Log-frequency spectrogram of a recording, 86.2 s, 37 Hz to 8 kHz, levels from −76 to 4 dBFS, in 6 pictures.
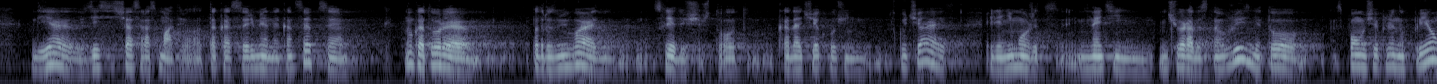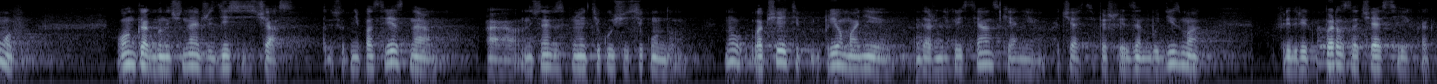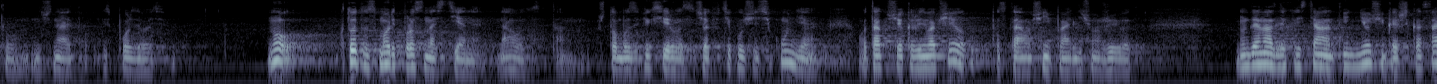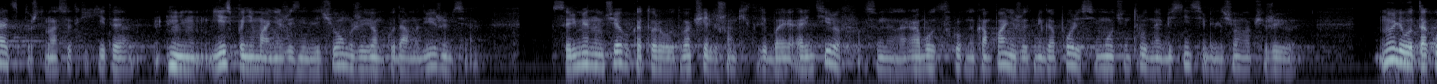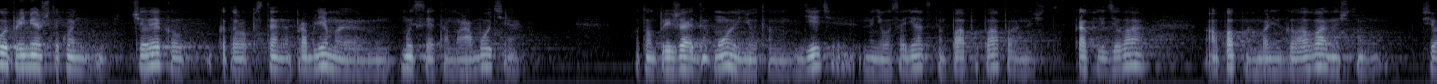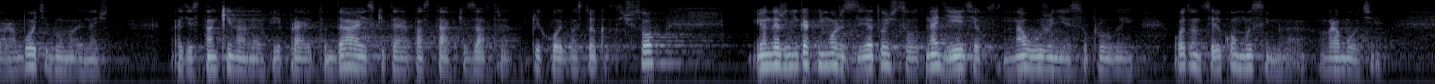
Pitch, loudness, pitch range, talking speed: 110 Hz, -32 LUFS, 100-125 Hz, 160 wpm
